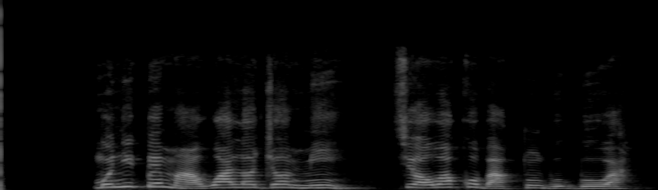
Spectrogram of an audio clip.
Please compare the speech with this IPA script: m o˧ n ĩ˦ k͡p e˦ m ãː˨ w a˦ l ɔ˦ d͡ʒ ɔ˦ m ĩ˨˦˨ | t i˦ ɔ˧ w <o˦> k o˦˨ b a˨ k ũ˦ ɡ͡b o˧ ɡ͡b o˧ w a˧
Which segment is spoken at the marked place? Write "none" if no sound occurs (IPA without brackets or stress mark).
ɔ˦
